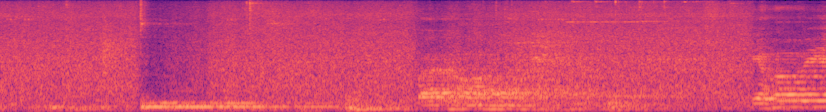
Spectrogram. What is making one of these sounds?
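A second man reads aloud through a microphone, amplified in an echoing hall.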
